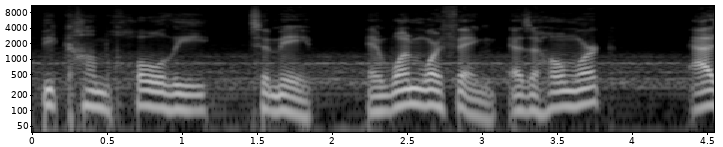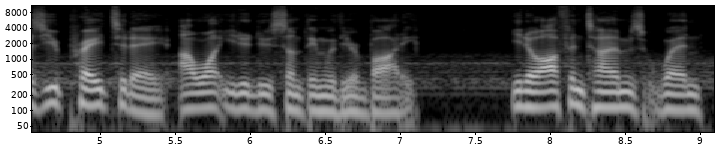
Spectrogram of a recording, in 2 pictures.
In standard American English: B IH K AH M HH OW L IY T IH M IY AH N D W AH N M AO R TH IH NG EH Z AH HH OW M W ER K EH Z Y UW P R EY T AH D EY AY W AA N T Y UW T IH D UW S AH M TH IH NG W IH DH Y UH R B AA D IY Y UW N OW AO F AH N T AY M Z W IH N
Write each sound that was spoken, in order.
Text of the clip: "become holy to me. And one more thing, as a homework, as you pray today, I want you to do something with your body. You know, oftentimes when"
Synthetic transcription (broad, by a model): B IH K AH M HH OW L IY T IH M IY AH N W AH N M AO R TH IH NG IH Z AH HH OW M W ER K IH Z Y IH P R EY T AH D EY AY W AA N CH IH T IH D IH S AH M TH IH NG W IH DH Y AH R B AA D IY Y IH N OW AO F AH N T AY M Z W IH N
